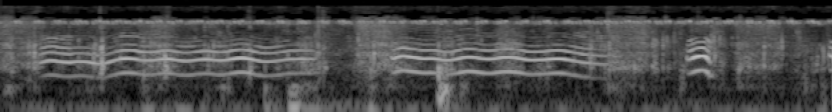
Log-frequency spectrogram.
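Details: Giving birth, a black Chow Chow makes quavering, wavy whines in two long runs, then a short rising squeal near the end, with low thumps and a faint steady high-pitched tone in the background.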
